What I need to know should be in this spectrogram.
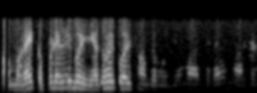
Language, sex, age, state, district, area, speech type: Dogri, male, 18-30, Jammu and Kashmir, Samba, rural, conversation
